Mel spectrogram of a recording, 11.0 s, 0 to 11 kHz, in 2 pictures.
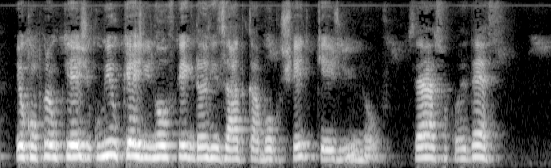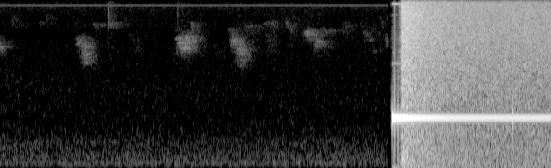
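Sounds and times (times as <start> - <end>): steady high beep: 9.4 - 11.0.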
